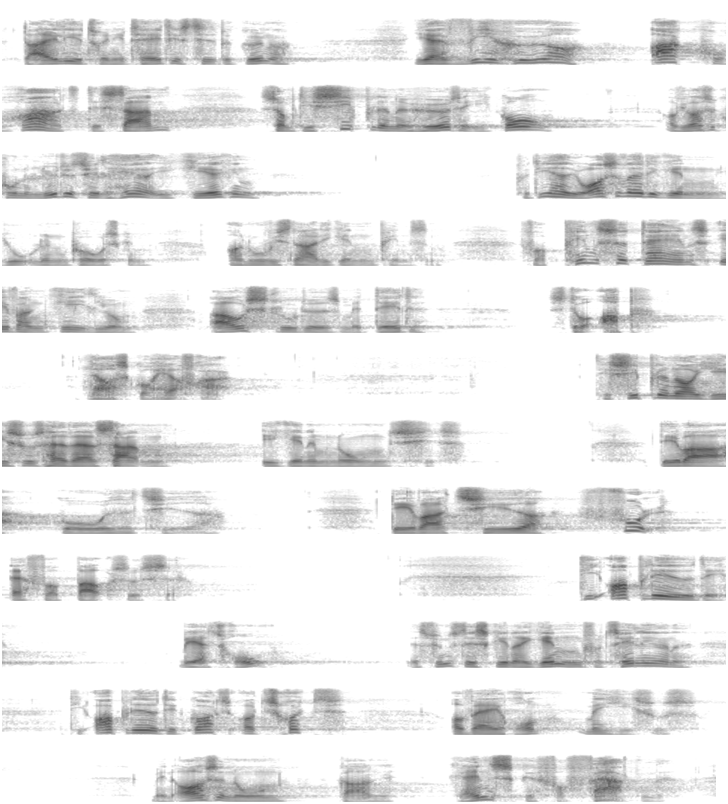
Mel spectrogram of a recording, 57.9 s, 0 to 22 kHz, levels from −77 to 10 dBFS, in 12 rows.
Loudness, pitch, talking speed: -27 LUFS, 360 Hz, 105 wpm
